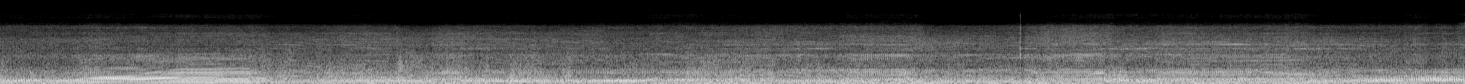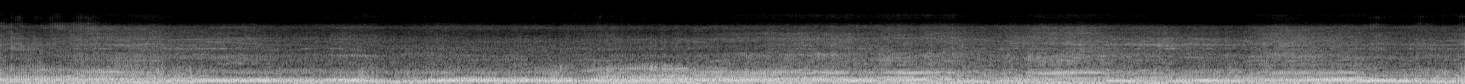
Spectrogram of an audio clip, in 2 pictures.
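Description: Yamaha WR250R's 250 cc single-cylinder four-stroke engine under way, heard from on the bike, revving up and easing off again and again through the gears, with a sharp rise in pitch about a second in.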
